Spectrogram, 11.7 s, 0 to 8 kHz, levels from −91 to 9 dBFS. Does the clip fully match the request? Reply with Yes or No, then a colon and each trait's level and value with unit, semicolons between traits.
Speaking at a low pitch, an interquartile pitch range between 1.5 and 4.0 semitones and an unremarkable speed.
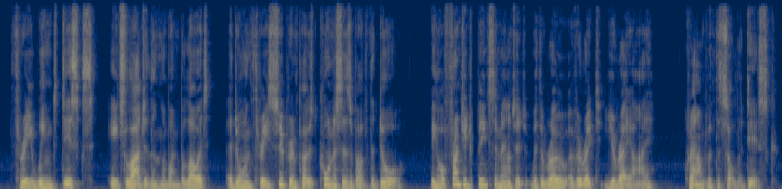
No: medium, 155 Hz; average, 3.3 semitones; average, 170 wpm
